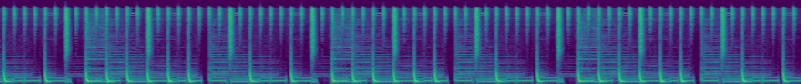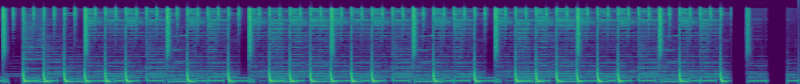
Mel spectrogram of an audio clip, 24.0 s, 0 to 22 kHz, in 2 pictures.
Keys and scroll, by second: 1.2 ctrl+-, 2.2 ctrl++, 17.6 ctrl+z.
